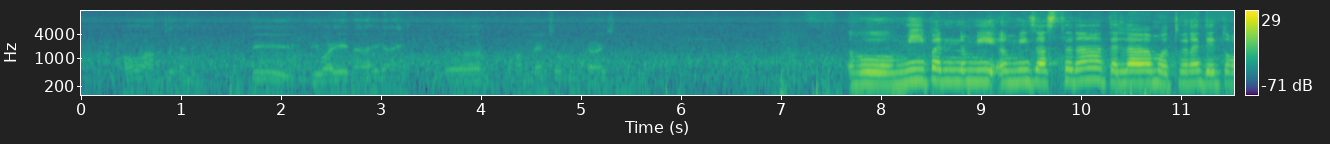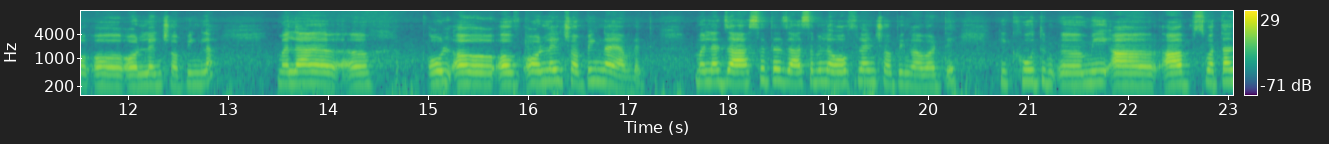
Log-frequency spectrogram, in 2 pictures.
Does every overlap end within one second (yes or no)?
yes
